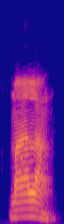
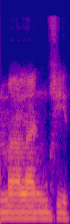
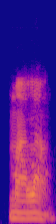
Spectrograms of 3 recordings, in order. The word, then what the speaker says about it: Malang: Nah, ini dibacanya Malang. Ya, bukan Malanji, tapi dibacanya Malang.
